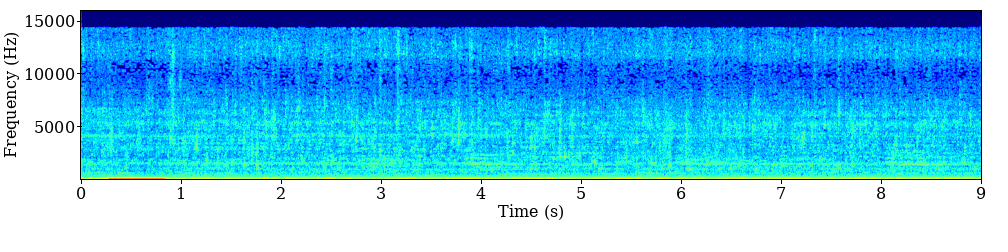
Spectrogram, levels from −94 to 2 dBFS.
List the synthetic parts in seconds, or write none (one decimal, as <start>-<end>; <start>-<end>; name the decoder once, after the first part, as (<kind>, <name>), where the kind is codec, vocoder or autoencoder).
5.4-6.6 (autoencoder, DAC-VAE)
